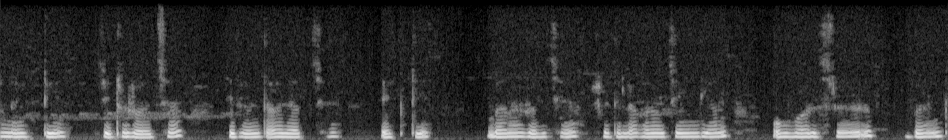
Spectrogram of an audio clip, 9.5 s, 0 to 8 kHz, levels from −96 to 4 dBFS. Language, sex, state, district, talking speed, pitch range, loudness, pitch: Bengali, female, West Bengal, Jalpaiguri, 105 wpm, 205-220 Hz, -16 LUFS, 210 Hz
